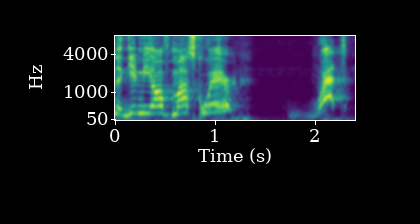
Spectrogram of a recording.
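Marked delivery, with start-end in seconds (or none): 2.0-2.3 What? squeaked way up high; a shrill startled what, hammed-up; mock outrage. Heckler gets a mock-startled squeaky what.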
